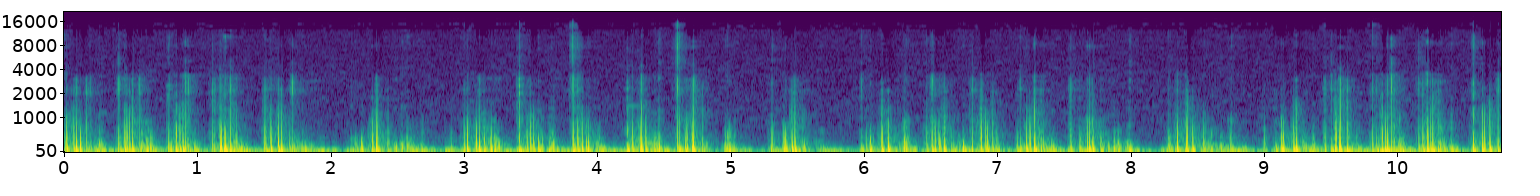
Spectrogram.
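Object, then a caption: Wooden ball. Long glittery nails scratch a solid wooden ball held in both hands, making a dense run of short, low, rumbling scratch strokes with only faint brighter edges. The strokes come in quick clusters, easing off briefly about every few seconds before starting again.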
